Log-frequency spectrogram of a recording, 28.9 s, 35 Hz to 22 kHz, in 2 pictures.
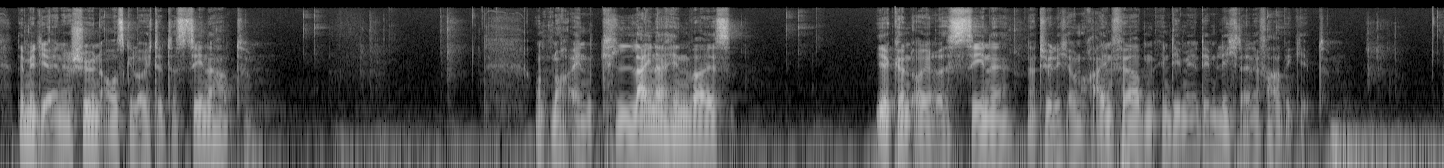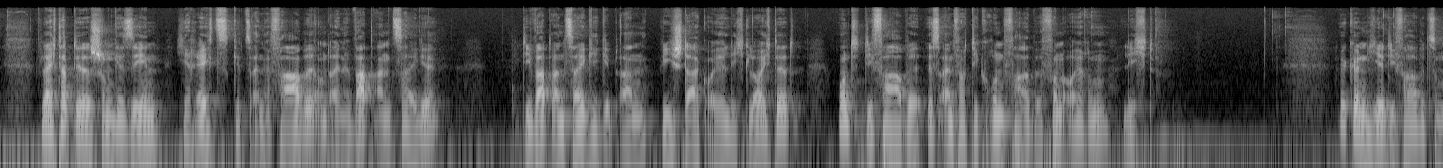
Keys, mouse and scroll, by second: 0.3 shift+d, 1.3 middle click, 2.0 shift+d, 3.9 shift+middle click, 5.0 middle click, 5.6 g, 6.8 middle click, 7.3 g, 8.2 middle click, 9.4 shift+middle click, 10.3 middle click, 11.1 shift+middle click, 12.7 click, 13.7 g, 14.4 click, 14.9 middle click, 16.8 middle click, 17.5 middle click, 17.8-18.4 scroll down 1, 18.4 middle click, 20.8 middle click, 25.3 shift+click, 25.4 shift+click, 27.1 click, 28.3 click.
